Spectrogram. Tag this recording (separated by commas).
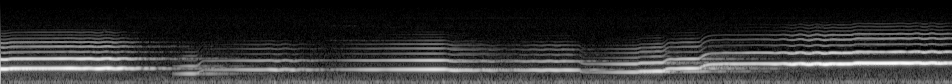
playing theremin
